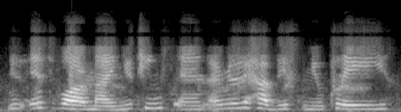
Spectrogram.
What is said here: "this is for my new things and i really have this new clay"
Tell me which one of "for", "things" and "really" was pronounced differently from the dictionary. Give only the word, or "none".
things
